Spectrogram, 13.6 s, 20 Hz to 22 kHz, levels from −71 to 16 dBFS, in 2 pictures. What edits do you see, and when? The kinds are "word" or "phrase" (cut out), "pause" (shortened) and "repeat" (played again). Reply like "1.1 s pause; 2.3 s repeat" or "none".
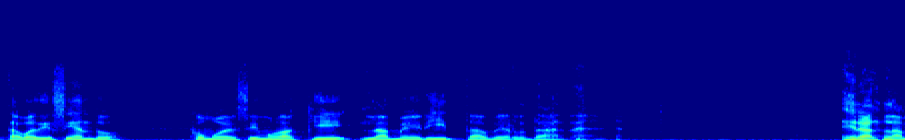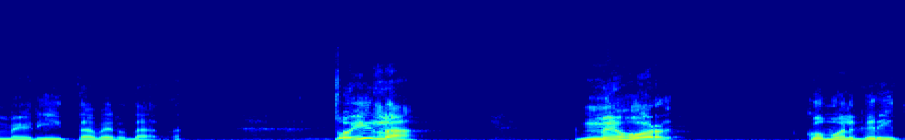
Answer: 1.4 s word; 9.3 s phrase

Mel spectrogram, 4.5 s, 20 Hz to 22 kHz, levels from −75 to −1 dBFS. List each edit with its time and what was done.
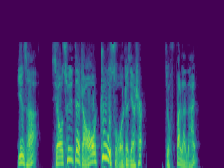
none

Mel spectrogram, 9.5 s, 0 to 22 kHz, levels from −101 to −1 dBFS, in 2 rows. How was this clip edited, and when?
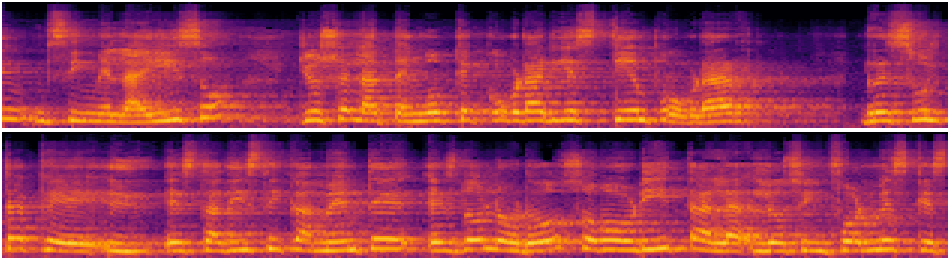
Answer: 3.3 s word; 4.2 s pause; 7.7 s phrase

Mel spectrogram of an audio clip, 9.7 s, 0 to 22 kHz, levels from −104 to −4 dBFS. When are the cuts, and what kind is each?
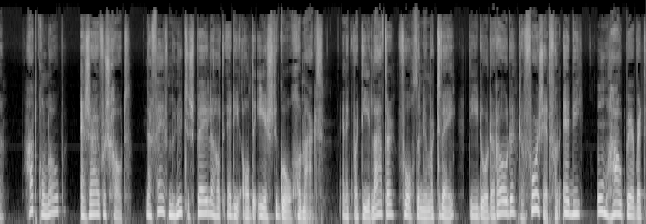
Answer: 2.1 s pause; 7.0 s pause; 7.8 s word

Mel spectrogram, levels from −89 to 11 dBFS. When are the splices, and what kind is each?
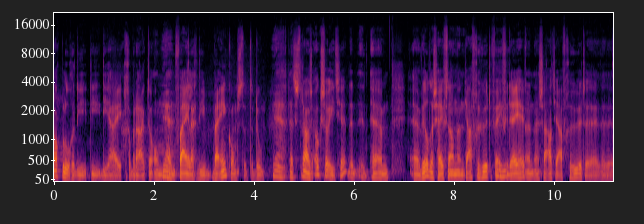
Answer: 1.3 s word; 7.2 s word; 8.2 s word; 9.4 s word

